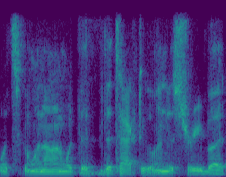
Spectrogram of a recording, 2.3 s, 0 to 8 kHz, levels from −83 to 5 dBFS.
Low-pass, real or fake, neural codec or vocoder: 7.2 kHz; real; none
